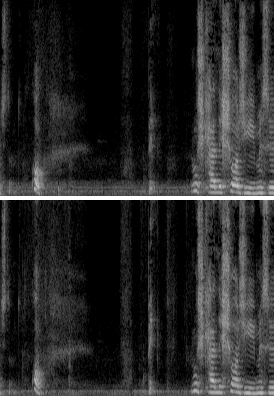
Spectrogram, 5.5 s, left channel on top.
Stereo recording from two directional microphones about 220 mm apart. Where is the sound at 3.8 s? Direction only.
15° right (ahead or behind).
